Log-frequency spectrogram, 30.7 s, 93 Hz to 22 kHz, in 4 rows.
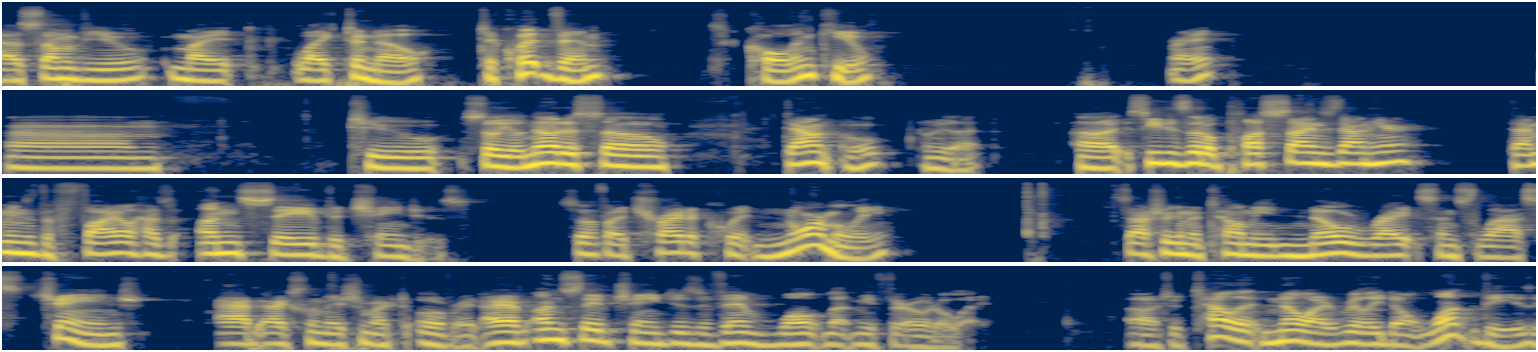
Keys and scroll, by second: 18.6 shift+Return, 18.6-21.0 typing.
